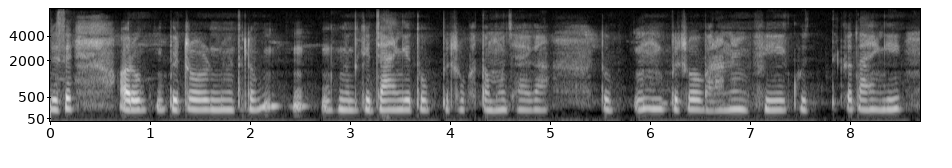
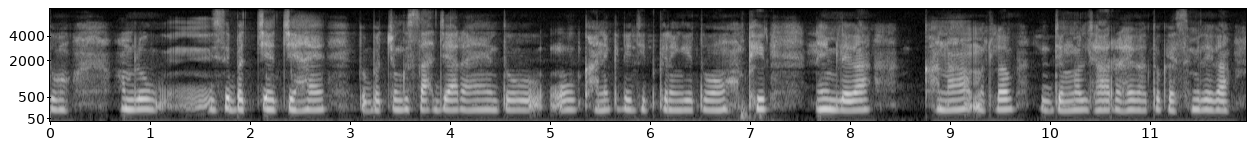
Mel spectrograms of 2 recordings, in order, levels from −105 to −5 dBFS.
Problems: low volume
